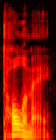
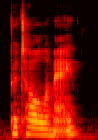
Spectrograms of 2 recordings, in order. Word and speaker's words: Ptolemy: I just finally want to make note that I read this as Ptolemy. Like, for sure, use the P. Like, just no questions asked. – I have to keep myself from saying Ptolemy because it's fun. I feel like it's kind of fun. – Idiot. It is. But I obviously the P silent and I fully was like, no, I think it's Ptolemy. Yikes. – I'm sure that it's not entirely silent.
